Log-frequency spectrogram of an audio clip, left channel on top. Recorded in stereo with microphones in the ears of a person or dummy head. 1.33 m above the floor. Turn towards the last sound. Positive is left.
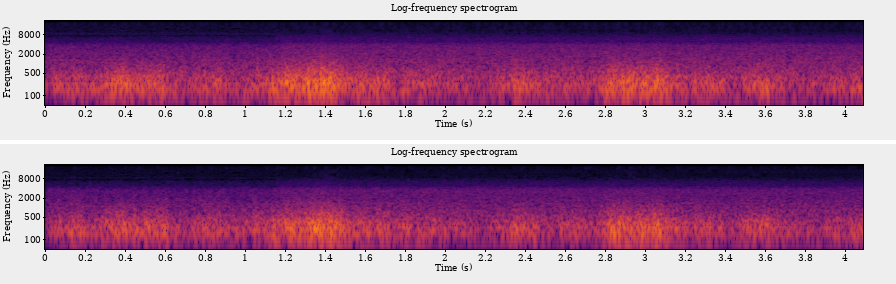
No sound to turn to.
